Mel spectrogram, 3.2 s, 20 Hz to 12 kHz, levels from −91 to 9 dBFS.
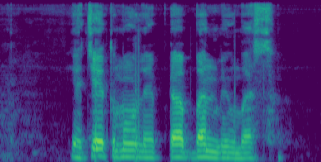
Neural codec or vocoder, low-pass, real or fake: vocoder, 44.1 kHz, 128 mel bands, Pupu-Vocoder; 10.8 kHz; fake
